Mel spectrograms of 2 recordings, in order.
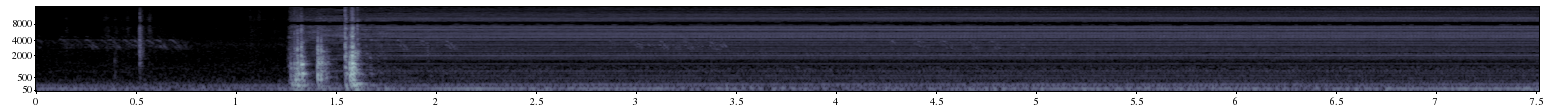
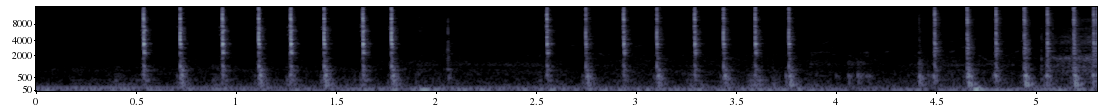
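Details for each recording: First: Volvo Penta SX-A power trim/tilt pump motor, bench-run after smoke cleared; motor not hot, switched between directions. Clicks as power connects, then a quiet steady electric hum, no catching or grinding; spins freely, runs normally. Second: Volvo Penta SX-A power trim/tilt, trim button pressed: quick runs of sharp relay clicks near the fuse box with no motor hum after; power and relays work but the electric trim pump motor has failed.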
